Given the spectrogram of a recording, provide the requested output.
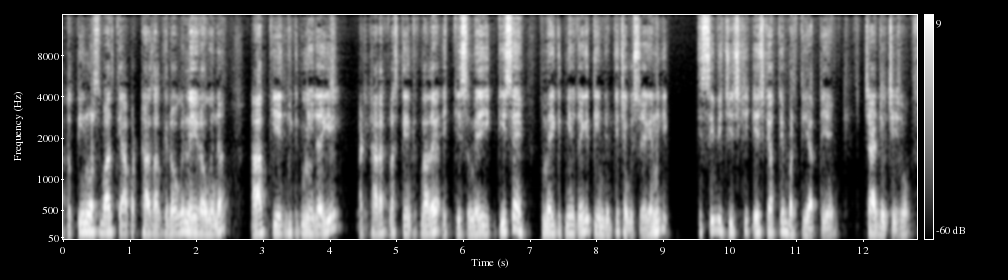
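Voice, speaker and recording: A young man in his early twenties with a very dark, soft-edged tone and a close, dry sound. He teaches maths step by step at a medium pitch. He repeats key phrases and keeps posing questions, then answers them himself. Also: fast, no echo. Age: early 20s. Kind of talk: step-by-step school maths lesson.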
